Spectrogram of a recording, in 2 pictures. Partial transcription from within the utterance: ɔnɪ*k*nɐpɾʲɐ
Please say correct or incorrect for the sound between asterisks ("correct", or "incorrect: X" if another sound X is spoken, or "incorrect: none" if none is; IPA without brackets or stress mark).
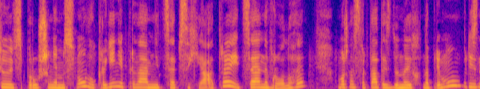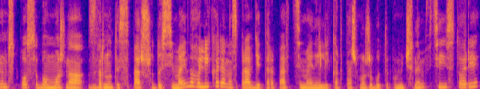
incorrect: x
